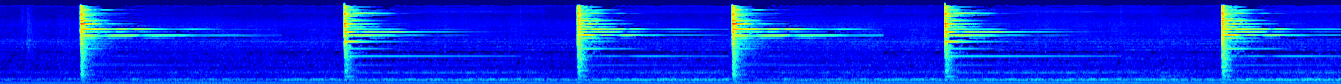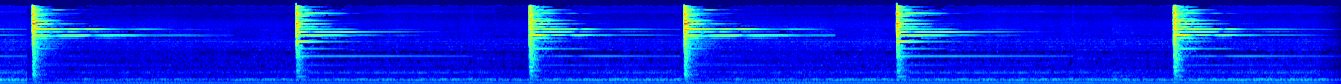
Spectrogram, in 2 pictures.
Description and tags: Tapping Metal ringing tone
Tapping metal objects. Ringing tones
Factory, Industrial, Metal, Metallic, Metalwork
